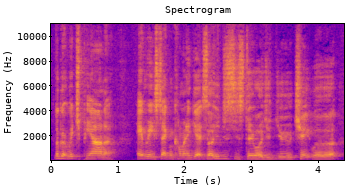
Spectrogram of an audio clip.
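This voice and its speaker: A man's voice: mid-range voice, steady tone, fast. Blunt, profane man ranting casually. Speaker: online fitness commentator answering viewer comments. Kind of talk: casual unscripted rant.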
